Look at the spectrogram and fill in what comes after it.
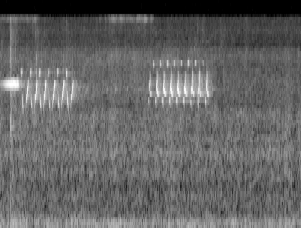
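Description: Songbird singing: a short high whistle followed by about six quick rising-and-falling notes, then about three seconds in a fast, even trill of about a dozen notes. A steady low background noise runs underneath.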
